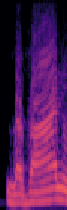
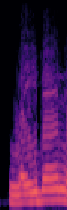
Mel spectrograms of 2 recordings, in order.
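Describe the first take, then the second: First: The middle consonant is a v sound. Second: The middle consonant is a b sound. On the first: "in Hebrew" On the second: "in the English pronunciation"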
